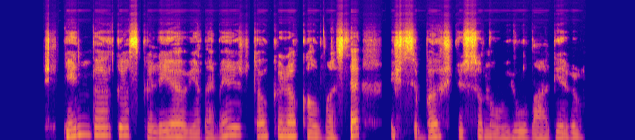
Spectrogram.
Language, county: Lithuanian, Panevėžys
